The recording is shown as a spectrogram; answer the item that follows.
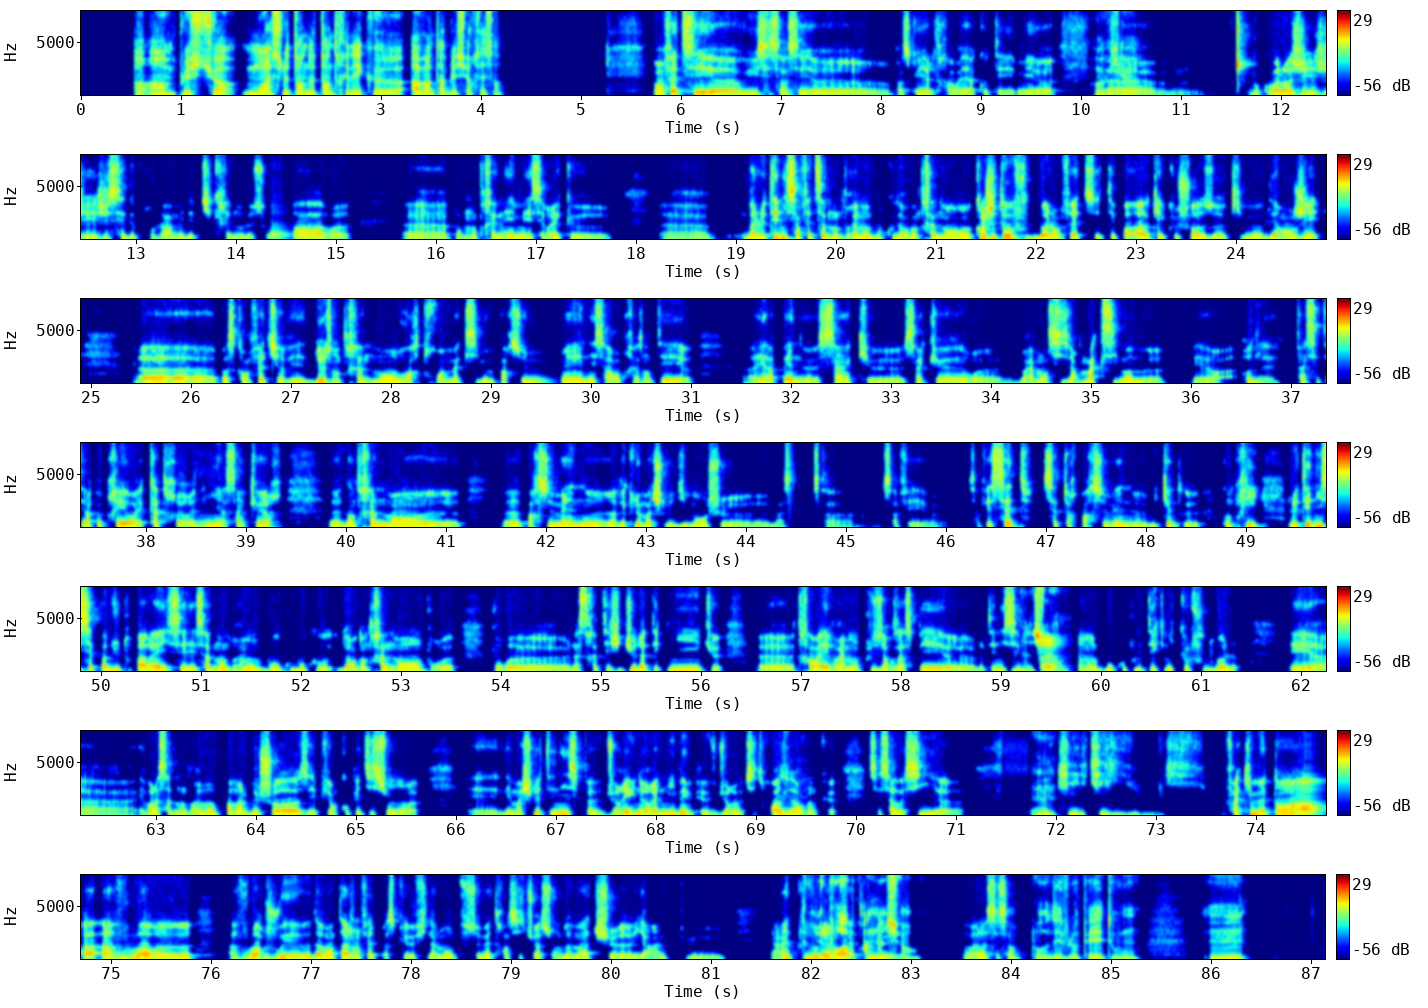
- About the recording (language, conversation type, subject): French, advice, Comment puis-je retrouver la motivation pour reprendre mes habitudes après un coup de mou ?
- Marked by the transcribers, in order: drawn out: "hem"; distorted speech; tapping; other background noise; stressed: "maximum"; static; other noise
